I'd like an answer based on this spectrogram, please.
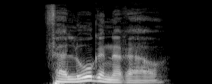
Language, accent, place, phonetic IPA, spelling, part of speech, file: German, Germany, Berlin, [fɛɐ̯ˈloːɡənəʁɐ], verlogenerer, adjective, De-verlogenerer.ogg
- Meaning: inflection of verlogen: 1. strong/mixed nominative masculine singular comparative degree 2. strong genitive/dative feminine singular comparative degree 3. strong genitive plural comparative degree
